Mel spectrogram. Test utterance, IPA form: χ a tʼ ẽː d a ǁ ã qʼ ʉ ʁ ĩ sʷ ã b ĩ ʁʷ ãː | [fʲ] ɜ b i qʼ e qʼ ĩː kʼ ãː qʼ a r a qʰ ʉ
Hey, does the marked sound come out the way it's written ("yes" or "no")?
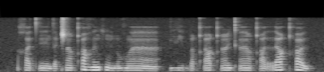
no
